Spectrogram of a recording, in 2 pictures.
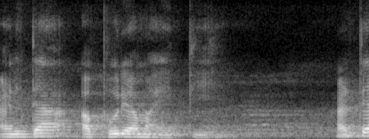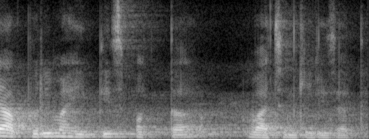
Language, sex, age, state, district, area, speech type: Marathi, male, 30-45, Maharashtra, Satara, urban, spontaneous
